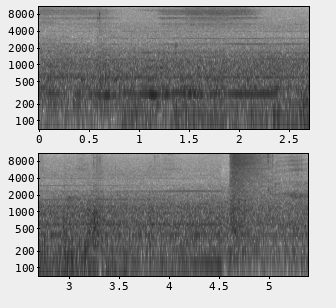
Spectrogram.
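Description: A train pulls away from a station platform, its wheels squealing steadily in a high, continuous screech over low rumbling rail noise, fairly close, with a brief hiss near the end.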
